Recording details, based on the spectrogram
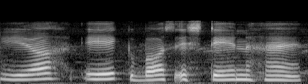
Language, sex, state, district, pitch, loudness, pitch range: Hindi, female, Uttar Pradesh, Lucknow, 225 Hz, -14 LUFS, 210-240 Hz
